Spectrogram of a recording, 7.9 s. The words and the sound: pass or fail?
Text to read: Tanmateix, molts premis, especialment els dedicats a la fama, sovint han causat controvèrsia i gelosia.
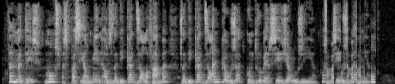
fail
